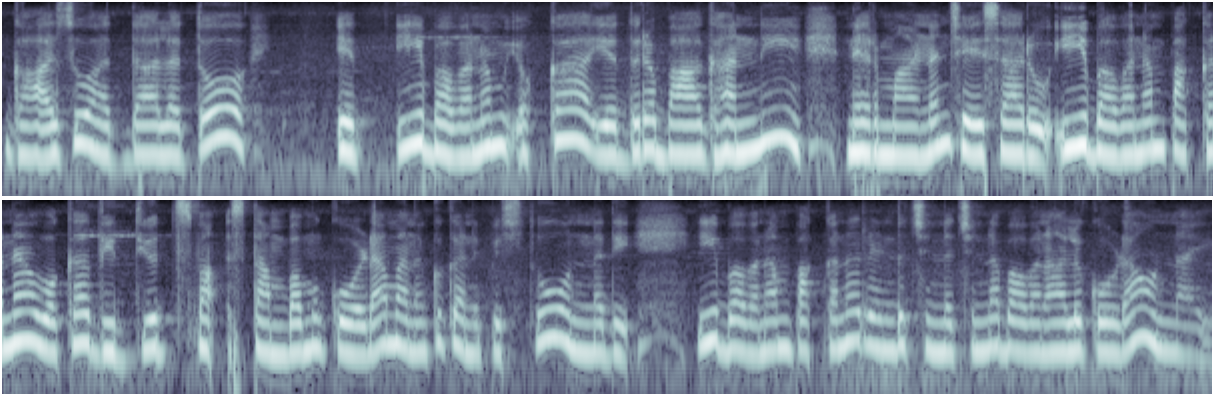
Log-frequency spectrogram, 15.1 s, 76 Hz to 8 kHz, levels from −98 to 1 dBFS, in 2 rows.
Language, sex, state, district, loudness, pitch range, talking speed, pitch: Telugu, female, Andhra Pradesh, Guntur, -15 LUFS, 210-245 Hz, 105 wpm, 220 Hz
